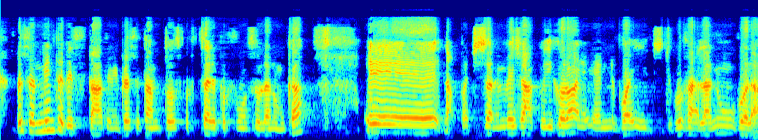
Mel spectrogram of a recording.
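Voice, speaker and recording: Speaking very fast with a Sicilian accent, a woman has a fairly low pitch, ordinary pitch variation and a bright, sharp tone. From Sicily, Catania. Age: 20s. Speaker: beauty and fragrance content creator. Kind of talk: casual chat. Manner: animated.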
